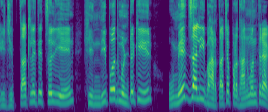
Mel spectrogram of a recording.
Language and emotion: Goan Konkani, happy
